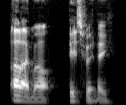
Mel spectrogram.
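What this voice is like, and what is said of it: Imitates another person's voice. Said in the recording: “I don't know why I'm putting on a voice”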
